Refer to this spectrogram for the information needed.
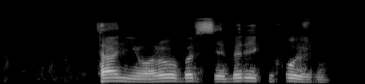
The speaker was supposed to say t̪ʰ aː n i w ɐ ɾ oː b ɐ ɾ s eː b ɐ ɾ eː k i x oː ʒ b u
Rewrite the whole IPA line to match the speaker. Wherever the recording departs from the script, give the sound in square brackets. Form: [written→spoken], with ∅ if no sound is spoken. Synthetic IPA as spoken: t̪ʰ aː n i w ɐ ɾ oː b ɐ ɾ s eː b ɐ ɾ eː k i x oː ʒ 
